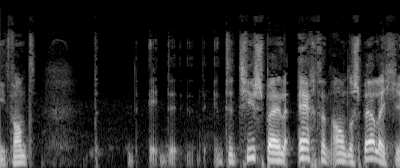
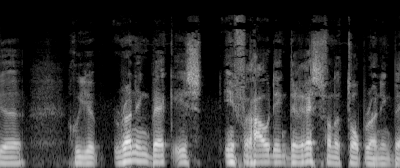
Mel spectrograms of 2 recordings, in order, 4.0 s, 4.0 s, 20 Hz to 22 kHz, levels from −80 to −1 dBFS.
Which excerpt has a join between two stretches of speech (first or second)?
second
